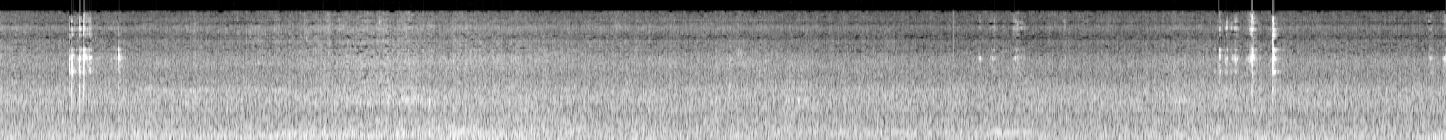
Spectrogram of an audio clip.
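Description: Light metallic clinks from a motorcycle drum-brake backing plate and its brake cam being handled and turned: a few about a second in and two sharp ones near the end, over a steady background hiss.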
